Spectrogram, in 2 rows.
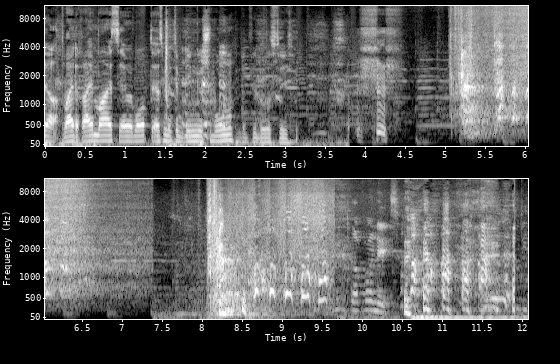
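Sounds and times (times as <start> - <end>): background music: 0.0 - 12.0
splash into water: 5.1 - 7.4, 8.1 - 9.7.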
